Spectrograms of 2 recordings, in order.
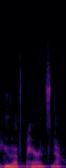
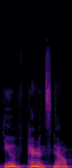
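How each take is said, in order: First: Put-on soft whisper to the child; mother whispers comfort to her son in hospital; whispered reassurance. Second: Said in the usual way. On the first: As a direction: breathe it to him gently.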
